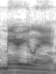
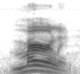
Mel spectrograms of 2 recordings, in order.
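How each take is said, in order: First: The name is said in an outsider's way. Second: The name is said in a local's way. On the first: The speaker is not from the area. The speaker calls it wrong. "don't say Maryland" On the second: The speaker is from the area. The speaker calls it right. "If they're from here, it's, it's Maryland ... like that, Merlin"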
